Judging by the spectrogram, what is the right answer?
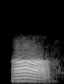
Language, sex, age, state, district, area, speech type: Assamese, male, 60+, Assam, Dibrugarh, urban, conversation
